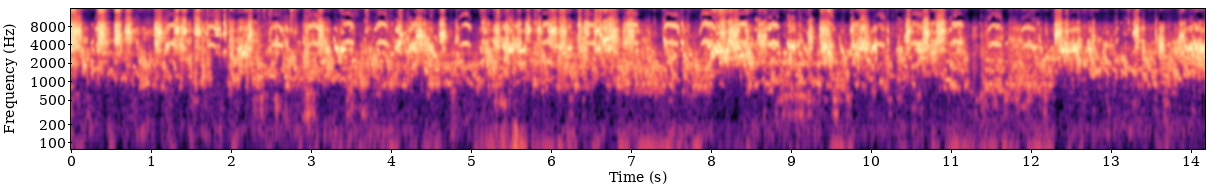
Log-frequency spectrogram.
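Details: Budgerigar flock chatter runs without a break, a thick layer of high scratchy warbling and twittering from many birds that only dips briefly near eleven seconds.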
